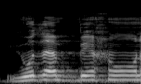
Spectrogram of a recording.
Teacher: یذبحون میں یا کو نرم سے ادا کرنا ہے، ذال کو باریک ادا کریں گے، ذال کو با کے ساتھ ملانا ہے، با کے اوپر تشدید زور دیں گے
